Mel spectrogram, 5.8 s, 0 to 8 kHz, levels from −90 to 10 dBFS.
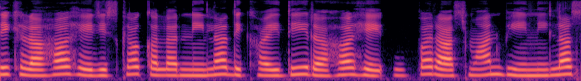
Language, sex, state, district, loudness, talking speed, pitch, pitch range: Hindi, female, Odisha, Khordha, -17 LUFS, 155 wpm, 225 Hz, 215-250 Hz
